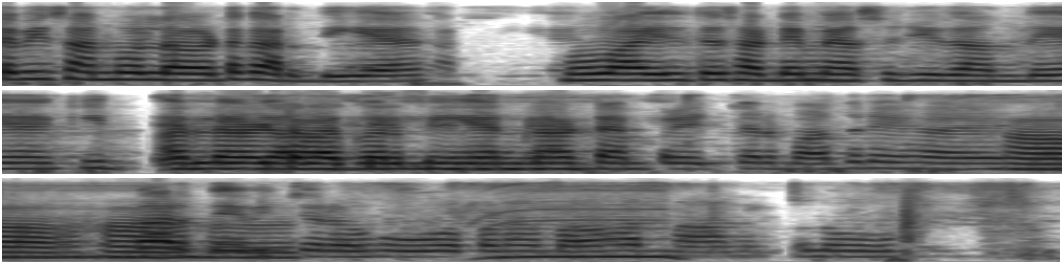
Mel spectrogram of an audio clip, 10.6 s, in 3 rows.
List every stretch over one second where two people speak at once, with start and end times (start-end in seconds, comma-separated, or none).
4.1-5.4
